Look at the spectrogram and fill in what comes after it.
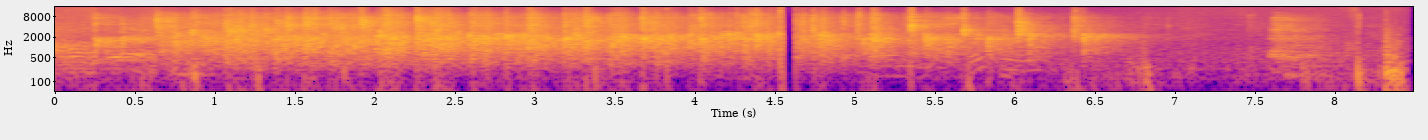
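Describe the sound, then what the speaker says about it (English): A meetup crowd breaks into applause, many hands clapping together in a dense burst that fades to scattered claps and taps near the end, with voices partly heard beneath it. "Let's get a round of applause there."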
